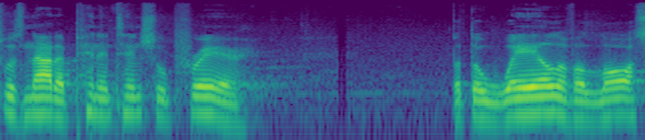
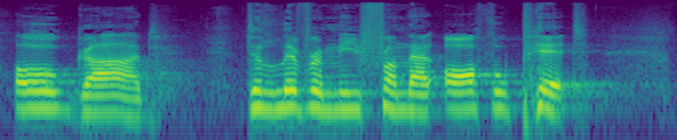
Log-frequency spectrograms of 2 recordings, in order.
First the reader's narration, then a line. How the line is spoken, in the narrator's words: The dying man cried out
